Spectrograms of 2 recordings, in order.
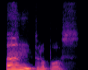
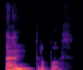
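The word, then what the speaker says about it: ἄνθρωπος: Então, como ele tá nessa sílaba, a gente fala antropos e não antrópos e nem antropós. é antropos.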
